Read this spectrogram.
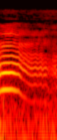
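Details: Infant girl crying while her mother coaxes her: a short, clear cry that falls in pitch and trails into a wavering whimper.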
